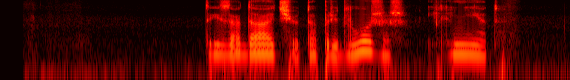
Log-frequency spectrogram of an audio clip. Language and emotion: Russian, angry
